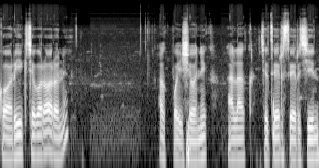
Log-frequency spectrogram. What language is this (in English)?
Kalenjin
